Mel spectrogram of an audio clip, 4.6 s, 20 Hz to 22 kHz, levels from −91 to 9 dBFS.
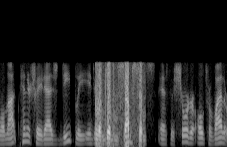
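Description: A mu-law and A-law mix-up runs from 1.91 to 2.91 s. For that second, speech coded with the mu-law companding curve is decoded as though it were A-law, so each 8-bit code maps to the wrong level on the wrong logarithmic scale. Some samples come out too loud and others too soft, and near-silent samples jump well above zero. The speech turns harsh and gritty, and the gaps fill with noise, against the narrow telephone band of the 8 kHz mu-law line.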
